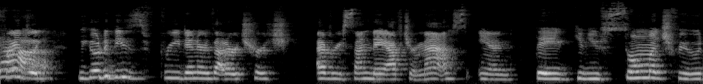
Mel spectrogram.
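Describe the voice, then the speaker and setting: A woman's high-pitched voice at a fairly slow pace, with fairly even intonation. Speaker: podcast co-host. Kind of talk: casual podcast conversation.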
